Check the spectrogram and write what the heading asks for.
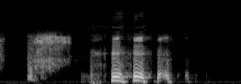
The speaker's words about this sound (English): Yeah, I coughed up on some fucking roast that my roommate made earlier. Yeah. It was a little bit dry. That was one of my after lunch coughs.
